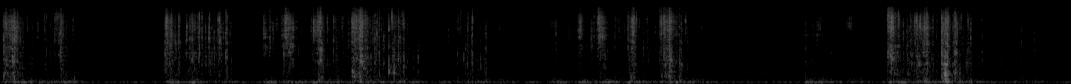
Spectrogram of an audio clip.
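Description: Foil trading-card pack wrappers crinkling and tearing as they are ripped open by hand, in several bursts: at the start, from about two to four seconds in, around six seconds, and near nine seconds.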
